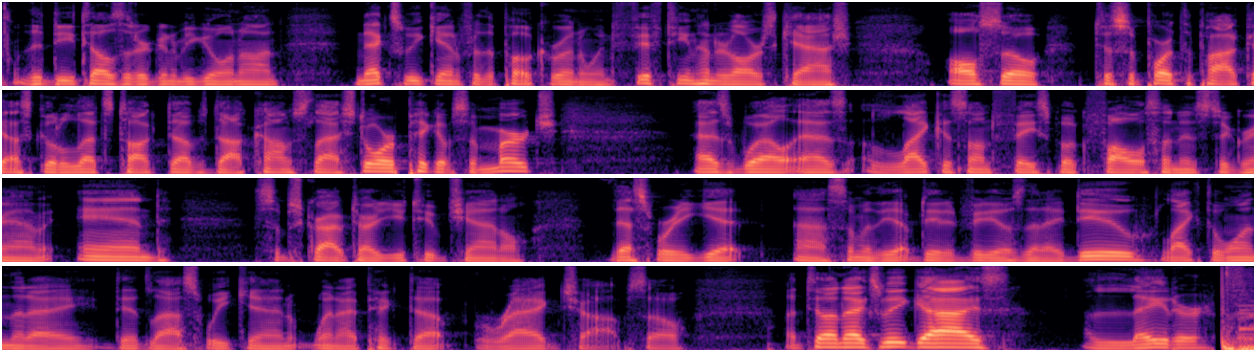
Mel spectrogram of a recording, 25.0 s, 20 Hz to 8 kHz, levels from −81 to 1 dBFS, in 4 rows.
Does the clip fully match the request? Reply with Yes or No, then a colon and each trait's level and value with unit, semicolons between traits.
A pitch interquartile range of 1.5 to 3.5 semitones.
Yes: average, 2.8 semitones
